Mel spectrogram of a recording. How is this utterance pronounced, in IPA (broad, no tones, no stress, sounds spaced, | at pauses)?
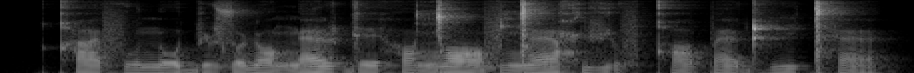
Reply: qʰ æ f u n o bʲ u ɭ z o ɳ ɒ ŋ æ ɭ ɡ e h ɒ ŋ͡ǀ ɒ v ŋ͡ǀ æ ħ vʲ o f qʰ ɒ p æ ɖʱ i ǀʰ æ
